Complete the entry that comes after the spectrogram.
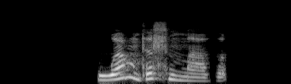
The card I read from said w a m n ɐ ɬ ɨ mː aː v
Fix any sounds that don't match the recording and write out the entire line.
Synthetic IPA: w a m d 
